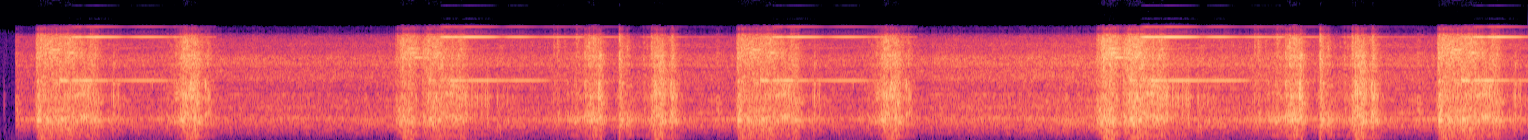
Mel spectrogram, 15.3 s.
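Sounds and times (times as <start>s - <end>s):
cash registers opening and closing: 0.2s - 2.2s, 4.0s - 9.2s, 11.0s - 15.2s.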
